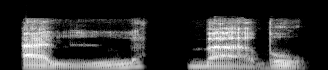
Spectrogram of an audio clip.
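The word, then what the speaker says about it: الباب: So you see here, I'm saying al. So it means that the ba is what? Is a moon letter. So with the moon letter, you clearly pronounce the alif or lam, the two definite articles.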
